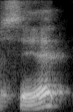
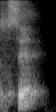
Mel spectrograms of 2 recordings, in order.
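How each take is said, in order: First: It rises at the end like a question. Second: It falls at the end like a statement.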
